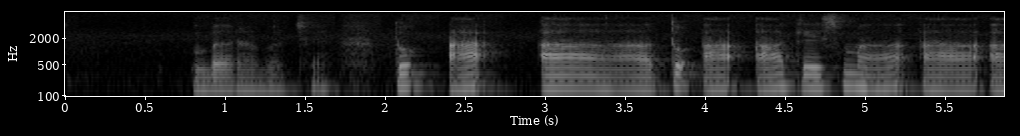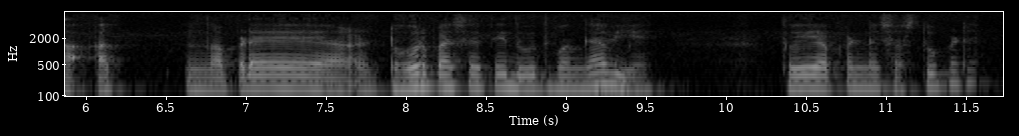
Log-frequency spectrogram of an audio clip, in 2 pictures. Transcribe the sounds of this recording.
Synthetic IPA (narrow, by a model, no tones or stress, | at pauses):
bəɾabəɾt͡ʃʰḛt̪oa | t̪oʔaːkesmãa | apɽ̃eɖʱoɾpaset̪ʰid̪ud̪ʱbəŋɡaʋie | t̪oeapəɳnesəst̪ũpəɽe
